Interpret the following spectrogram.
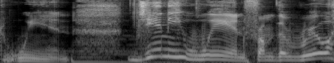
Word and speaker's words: Nguyen: jenny nguyen as n-g-u-y-e-n my understanding of that pronunciation of people that i know is pronounced when jenny nguyen from the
